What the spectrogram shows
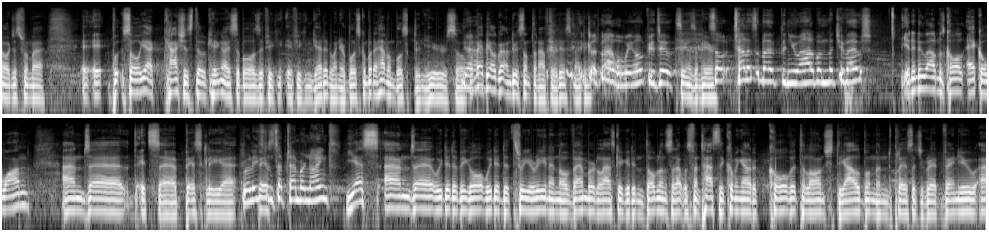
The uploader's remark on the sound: a hugely enjoyable broadcast from the Three Store on Grafton Street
